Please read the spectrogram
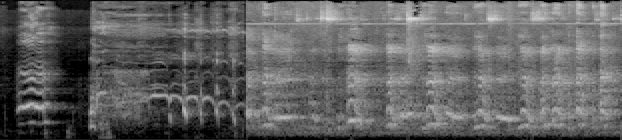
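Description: A baby laughing in long runs of quick giggles, starting about two and a half seconds in, after a few short high-pitched vocal sounds.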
